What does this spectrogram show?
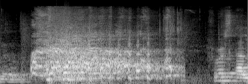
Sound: laughs

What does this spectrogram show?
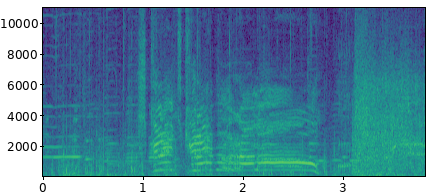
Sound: stammers

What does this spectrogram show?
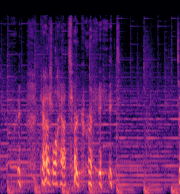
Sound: chuckling

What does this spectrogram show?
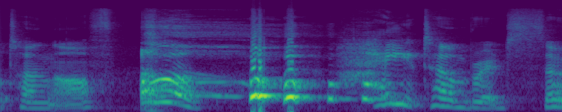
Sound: laughing

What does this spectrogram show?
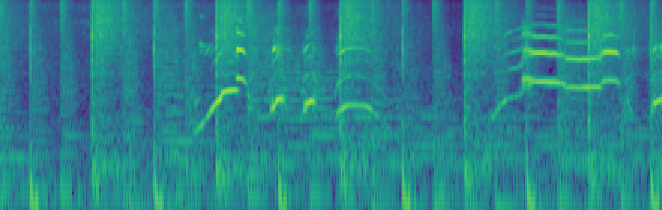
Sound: shouting

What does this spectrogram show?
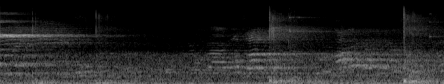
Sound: referee whistling

